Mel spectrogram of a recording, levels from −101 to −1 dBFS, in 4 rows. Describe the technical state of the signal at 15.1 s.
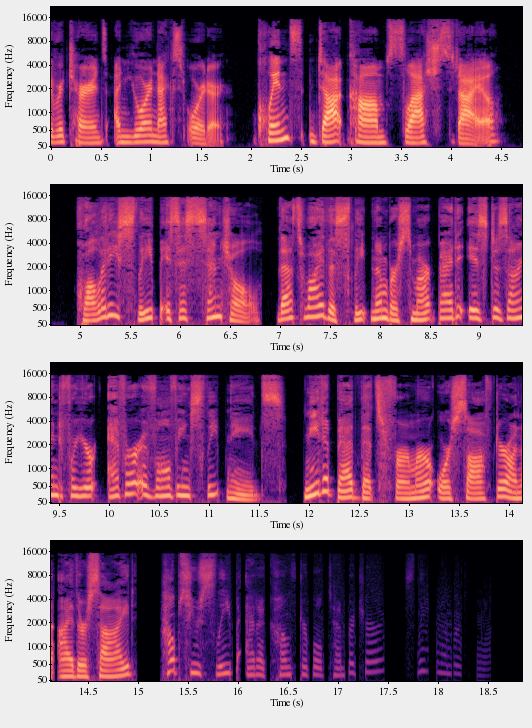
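At 15.1 s the fade-out is under truncation distortion, running from 14.68 s, just after "or softer on either", to 18.84 s. The fading level is requantized without dither, which fits an 11-bit word length, so the waveform stair-steps into grit, worsening from 16.27 s.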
